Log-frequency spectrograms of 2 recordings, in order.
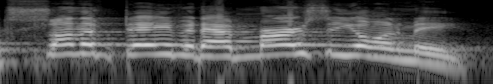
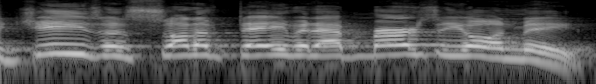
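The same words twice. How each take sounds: First: Crying out harder. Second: High, loud plea for mercy; crying out. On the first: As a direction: cry out all the more insistently for mercy. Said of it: "crying out all the more". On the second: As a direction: cry out like a beggar calling over a crowd. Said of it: "he began to cry out". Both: Acted.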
